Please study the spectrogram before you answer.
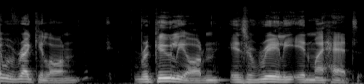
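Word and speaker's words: Reguilón: there's actually two there's there's two pronunciations that he says in there he says regulion and then he says rajulian got kg you're making me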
